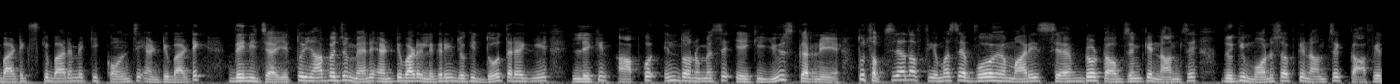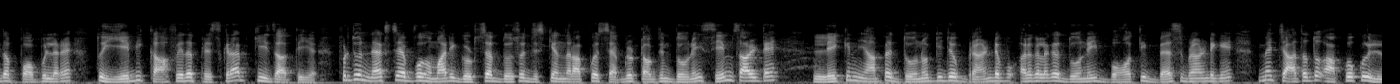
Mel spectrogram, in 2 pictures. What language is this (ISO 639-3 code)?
hin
